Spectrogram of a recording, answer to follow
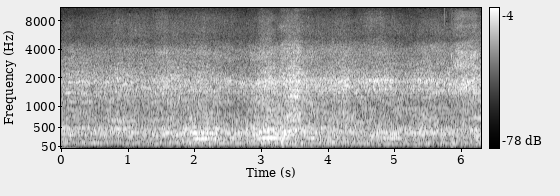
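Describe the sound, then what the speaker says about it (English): Pro Stock race cars circling an oval speedway at Cedar Lake Speedway, a steady broadband engine roar from a distance that swells slightly mid-pass, with no talk over it. "Dave Moss, one more trip down the back straight away"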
